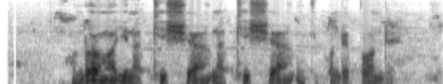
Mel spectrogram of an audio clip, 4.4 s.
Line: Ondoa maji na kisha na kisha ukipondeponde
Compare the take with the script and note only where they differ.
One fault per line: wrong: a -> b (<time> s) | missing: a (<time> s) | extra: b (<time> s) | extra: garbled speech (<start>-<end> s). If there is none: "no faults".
no faults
